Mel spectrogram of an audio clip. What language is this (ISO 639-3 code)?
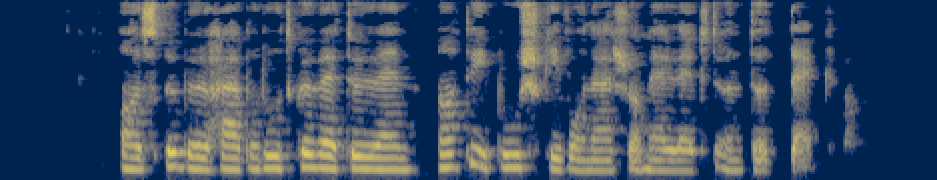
hun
